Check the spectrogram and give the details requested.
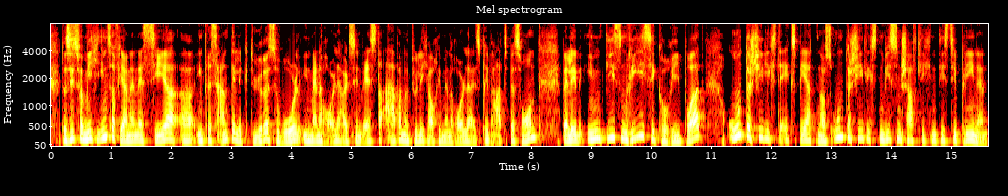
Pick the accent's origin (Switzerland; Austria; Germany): Austria; Styria; hier bei uns in der Steiermark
